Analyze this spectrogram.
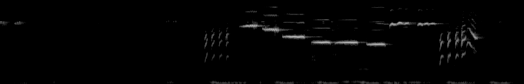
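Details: In the morning, a brown-chested jungle flycatcher sings to lure a reply: a brief clicking rattle opens a cascade of clear whistles dropping steadily in pitch, closed by another rattling burst.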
